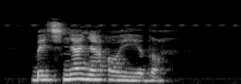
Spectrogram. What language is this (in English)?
Luo (Kenya and Tanzania)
